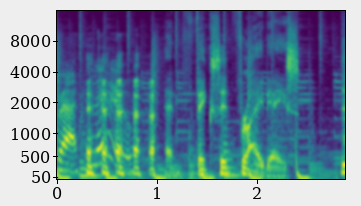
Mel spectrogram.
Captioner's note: laughs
